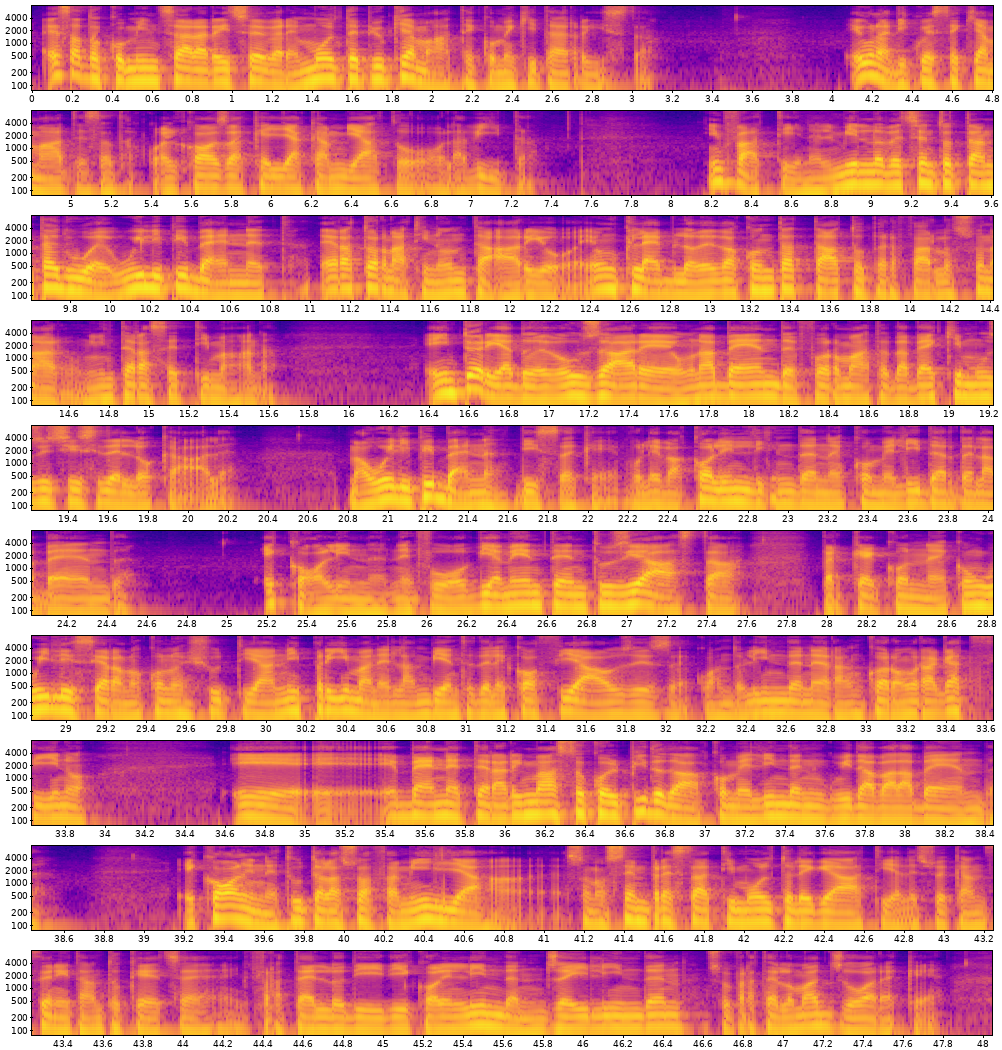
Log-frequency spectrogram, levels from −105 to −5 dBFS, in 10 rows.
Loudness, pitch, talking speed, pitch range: -18 LUFS, 110 Hz, 175 wpm, 100-125 Hz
